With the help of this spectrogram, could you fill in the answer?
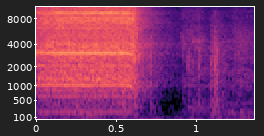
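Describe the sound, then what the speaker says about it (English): Power drill boring holes in a garage during a mini bike frame and fork build, a steady high whine for half a second then spinning down and stopping, followed by faint handling sounds. "Just got done drilling some holes."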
